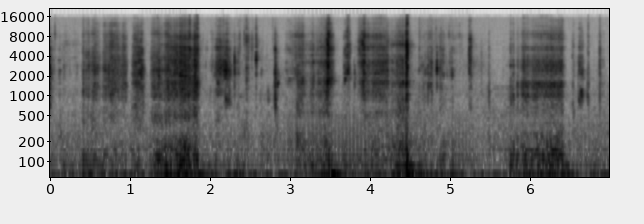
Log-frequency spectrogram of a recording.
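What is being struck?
Bar of soap carved with a blade.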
